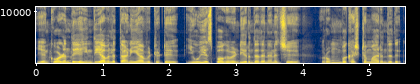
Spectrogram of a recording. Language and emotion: Tamil, sad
